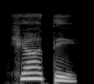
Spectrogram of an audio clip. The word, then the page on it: ಕ್ಯಾತೆ: kyāte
